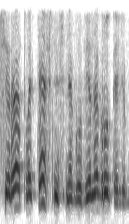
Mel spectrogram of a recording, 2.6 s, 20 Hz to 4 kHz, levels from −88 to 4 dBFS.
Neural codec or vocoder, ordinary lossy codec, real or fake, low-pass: vocoder, 44.1 kHz, 128 mel bands every 256 samples, BigVGAN v2; AAC, 24 kbps; fake; 3.6 kHz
